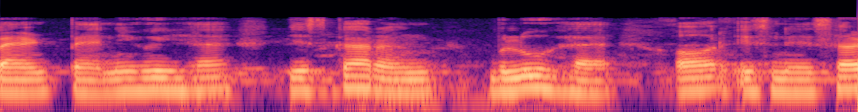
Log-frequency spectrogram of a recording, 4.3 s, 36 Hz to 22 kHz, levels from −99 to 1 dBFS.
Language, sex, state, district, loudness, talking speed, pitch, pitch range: Hindi, male, Chandigarh, Chandigarh, -18 LUFS, 165 wpm, 125 Hz, 120-130 Hz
